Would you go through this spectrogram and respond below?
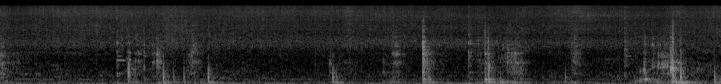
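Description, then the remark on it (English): Food sizzles steadily in a hot pan with a broad hiss, while a utensil stirs and scrapes in irregular clacks and knocks. No voices are heard. “Believe it or not, these are cooking.”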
